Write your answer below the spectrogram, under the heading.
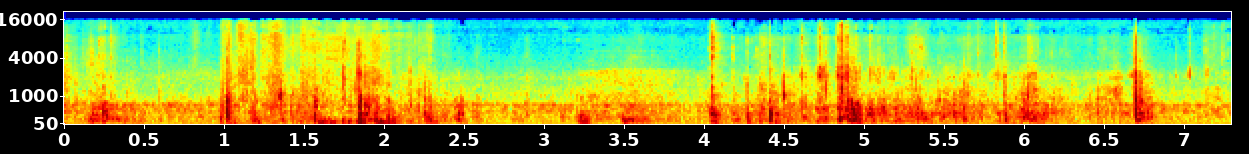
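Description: Irregular clicks, knocks and light rustling of hands handling the recording phone and the record player's wiring as the camera is picked up and set down again.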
